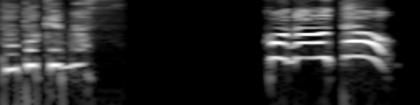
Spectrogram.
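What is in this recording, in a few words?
Voice encount Japanese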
